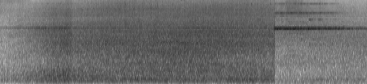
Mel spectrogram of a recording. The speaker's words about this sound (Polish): Pociąg mi tutaj przerywa, no nieładnie, nieładnie. Chwila przerwy.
